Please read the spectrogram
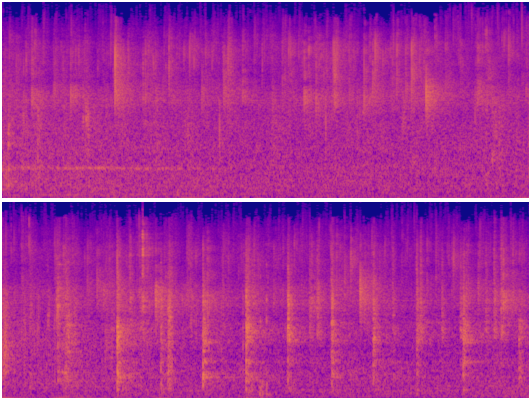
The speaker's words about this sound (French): Attention, il pleut.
